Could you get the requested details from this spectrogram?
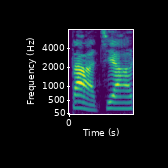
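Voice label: "da jia", Chinese, tones 4 and 1, female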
